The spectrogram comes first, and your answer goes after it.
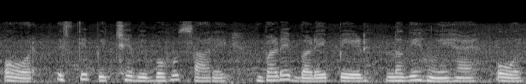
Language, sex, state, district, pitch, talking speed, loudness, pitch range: Hindi, female, Punjab, Fazilka, 170 Hz, 150 wpm, -16 LUFS, 150-185 Hz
